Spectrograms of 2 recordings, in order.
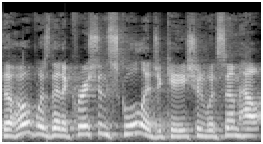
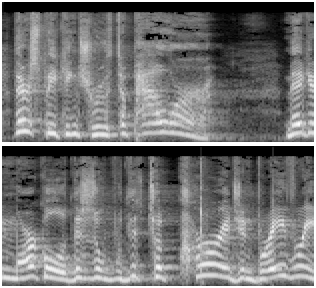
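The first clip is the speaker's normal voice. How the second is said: put-on higher, slow earnest young idealist; young activist voice; 5 semitones higher, slower than usual. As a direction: gush about courage and bravery. Mimicking young people's response.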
